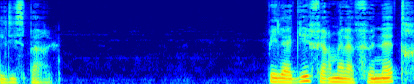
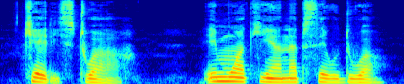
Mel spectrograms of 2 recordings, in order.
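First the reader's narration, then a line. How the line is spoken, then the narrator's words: Grumbled. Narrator (French): grogna-t-il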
